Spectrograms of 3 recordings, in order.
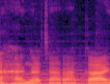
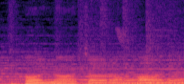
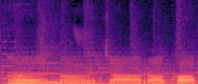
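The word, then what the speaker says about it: Hanacaraka: A di sini adalah A jejak, A dibaca O. H, no. Tulisannya kan banyak yang keliru. Ada tutorial bacanya Hana Caraka, itu nggak boleh. Itu harus Hana Hono Coroko. Dibaca Hono Coroko, bukan Hana Caraka. Nah, itu keliru.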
